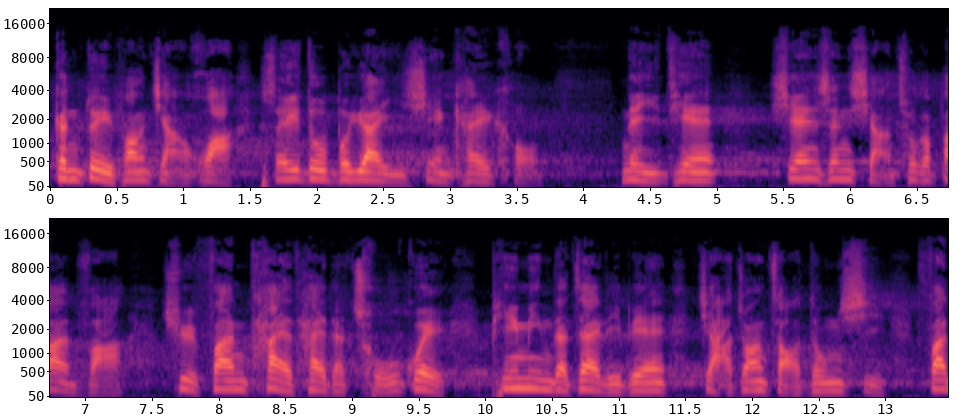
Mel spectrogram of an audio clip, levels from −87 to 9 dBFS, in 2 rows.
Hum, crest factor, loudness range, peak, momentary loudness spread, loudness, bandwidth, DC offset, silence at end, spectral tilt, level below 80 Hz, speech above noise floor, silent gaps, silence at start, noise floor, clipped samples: none; 22 dB; 3 LU; -4 dBFS; 10 LU; -26 LUFS; 15 kHz; under 0.1%; 0 s; -4.5 dB/octave; -64 dBFS; 28 dB; none; 0 s; -55 dBFS; under 0.1%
